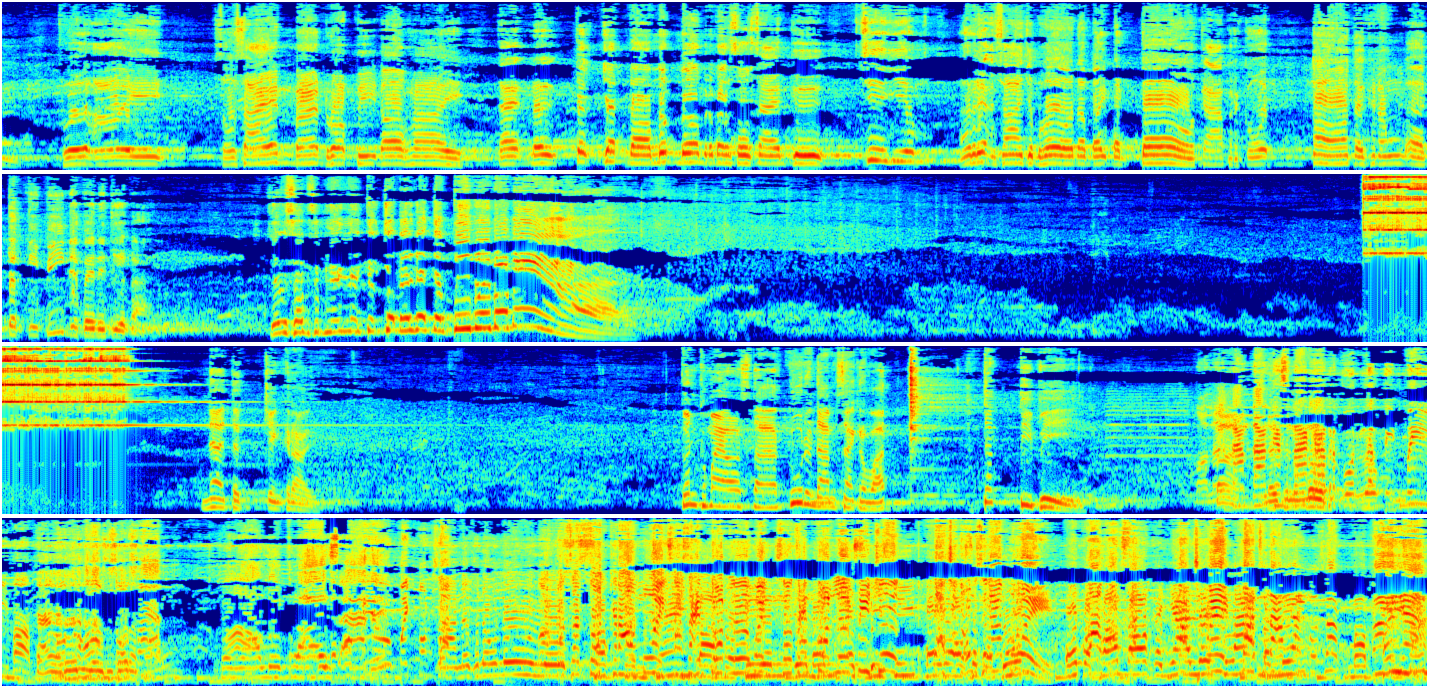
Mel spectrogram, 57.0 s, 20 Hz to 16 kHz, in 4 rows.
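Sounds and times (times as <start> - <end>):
man's voice: 0.0 - 16.0, 40.5 - 57.0
boxing bell ringing: 27.9 - 31.4.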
